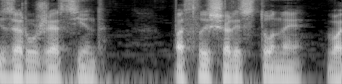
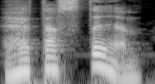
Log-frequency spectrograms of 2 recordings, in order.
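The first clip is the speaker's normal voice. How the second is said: high, slow, stunned voice; terrified mutter; 7 semitones higher, much slower than usual. Acted. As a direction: blurt it out in horror. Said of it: "в ужасе пробормотал Дженнингс".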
